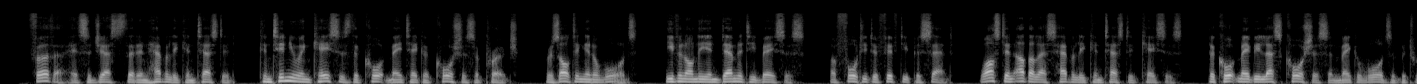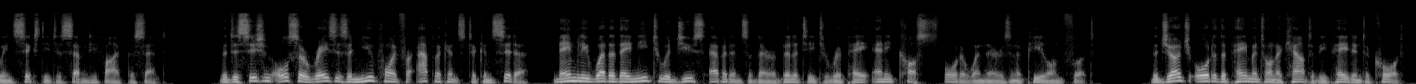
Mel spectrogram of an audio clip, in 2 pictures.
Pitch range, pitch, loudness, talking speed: 95-130 Hz, 110 Hz, -28 LUFS, 205 wpm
